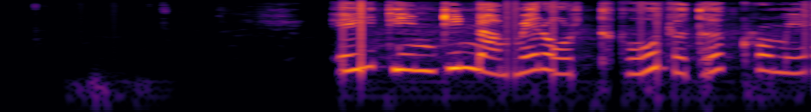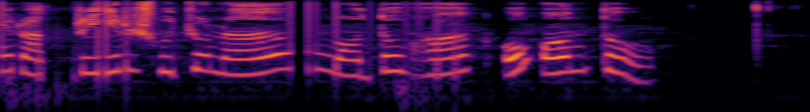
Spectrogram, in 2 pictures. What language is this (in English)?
Bangla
